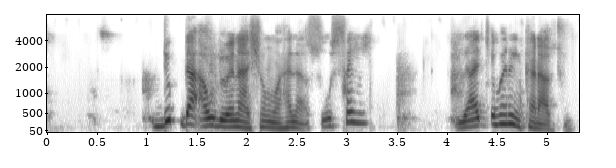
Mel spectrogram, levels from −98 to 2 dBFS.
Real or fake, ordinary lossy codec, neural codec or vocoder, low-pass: fake; none; codec, 16 kHz, 2 kbps, X-Codec, HuBERT features, trained on general audio; none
